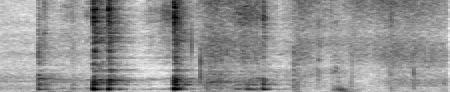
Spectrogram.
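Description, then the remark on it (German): Metal pots clank and clink a few times in close succession as they are wiped out and put back into a cupboard, with ringing knocks and some softer rubbing in between, no voices. “Naja, jetzt wische ich die Töpfe einmal aus, und dann kommen die wieder in den Schrank”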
